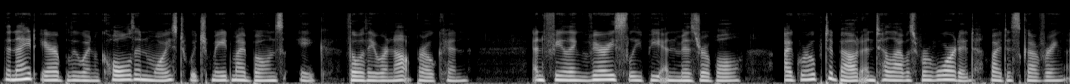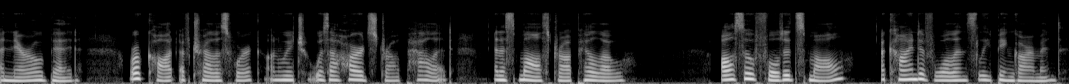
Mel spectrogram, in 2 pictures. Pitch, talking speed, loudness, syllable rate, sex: 190 Hz, 175 wpm, -17 LUFS, 5.0 syllables/s, female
